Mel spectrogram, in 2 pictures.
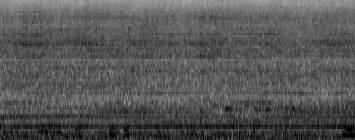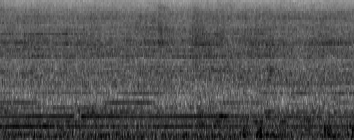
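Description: A steady machine hum: one constant pitch with several overtones over a low rumble, unchanging throughout.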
